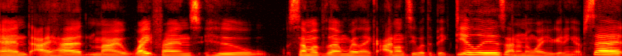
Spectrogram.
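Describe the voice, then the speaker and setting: With an American accent, a woman has an unremarkable speaking voice, talking at a moderate pace with a fairly low pitch, lively intonation, big swings in loudness and hardly any pauses. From Chicago. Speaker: college student, sorority member. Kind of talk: casual interview chat.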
